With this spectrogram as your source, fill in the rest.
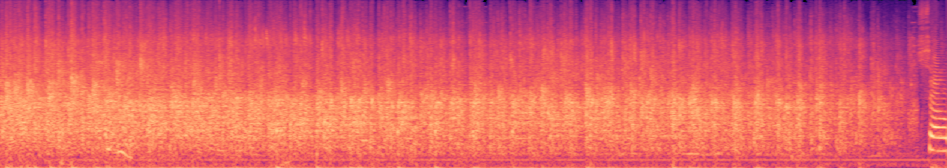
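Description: A large crowd claps and applauds loudly, then fades.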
